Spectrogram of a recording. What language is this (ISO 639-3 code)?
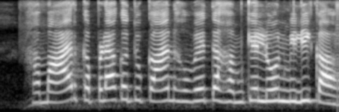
bho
